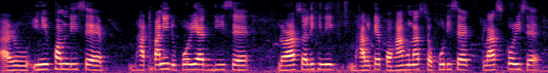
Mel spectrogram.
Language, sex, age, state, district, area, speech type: Assamese, female, 30-45, Assam, Dhemaji, rural, spontaneous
